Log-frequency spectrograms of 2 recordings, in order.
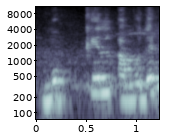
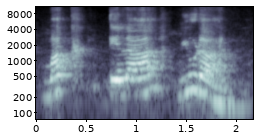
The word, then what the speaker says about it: Mukil Amudan: Indian names, for example, Mukil Amudan is a nice word, Mukil Amudan. But if an English reader reads, he'll say, Mak Ila Mudan.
